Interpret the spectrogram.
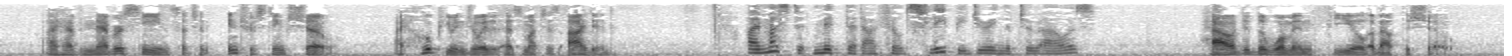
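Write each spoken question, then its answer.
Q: How did the woman feel about the show?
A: She found it boring; she felt sleepy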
